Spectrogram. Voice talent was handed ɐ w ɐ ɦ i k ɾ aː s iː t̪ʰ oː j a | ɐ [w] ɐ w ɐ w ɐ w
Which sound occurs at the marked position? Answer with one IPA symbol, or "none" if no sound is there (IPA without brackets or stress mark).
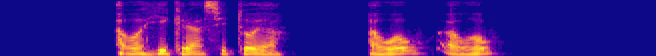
w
